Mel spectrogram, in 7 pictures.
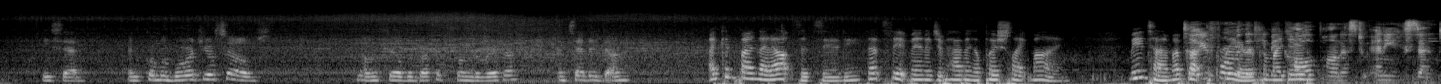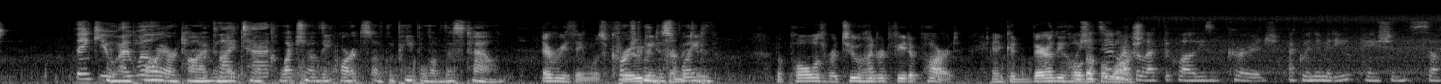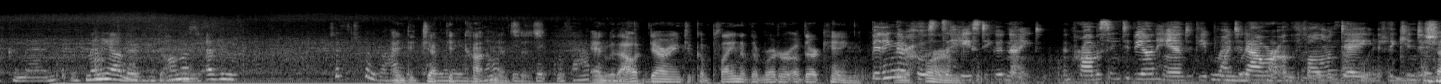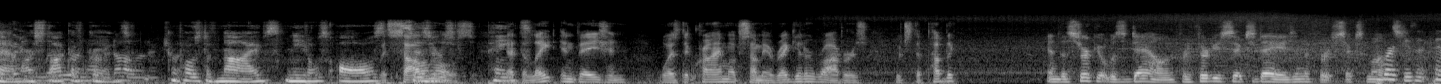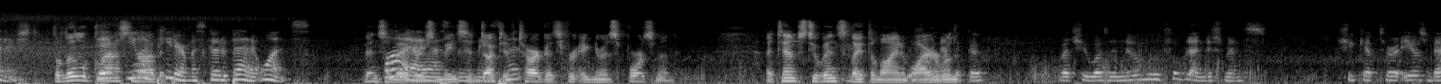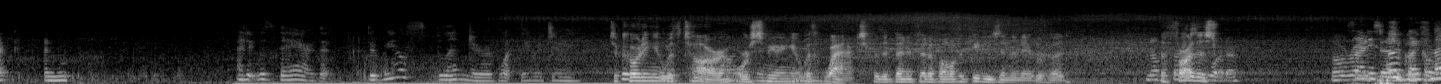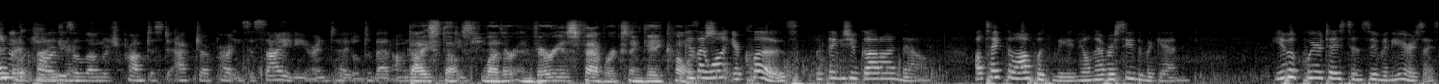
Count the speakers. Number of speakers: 8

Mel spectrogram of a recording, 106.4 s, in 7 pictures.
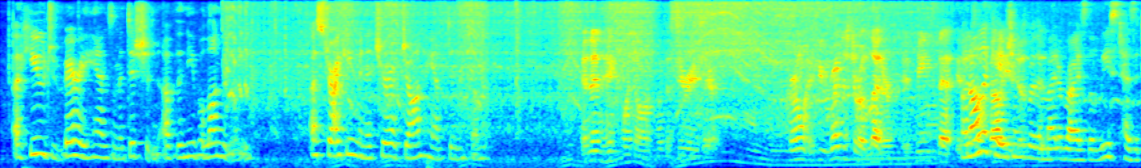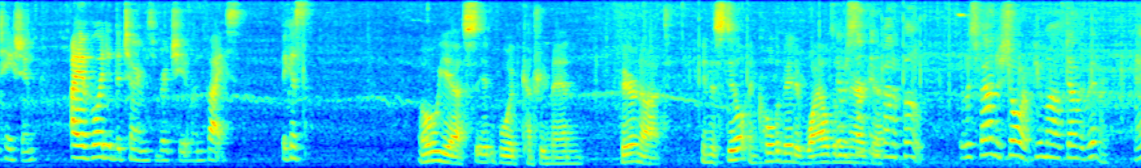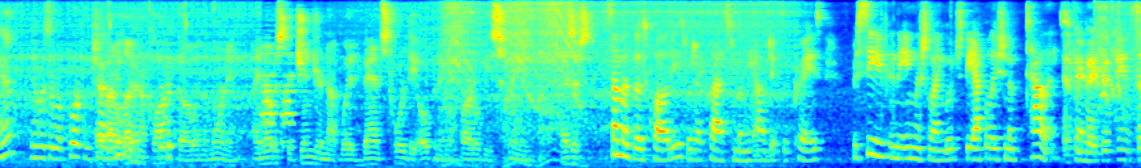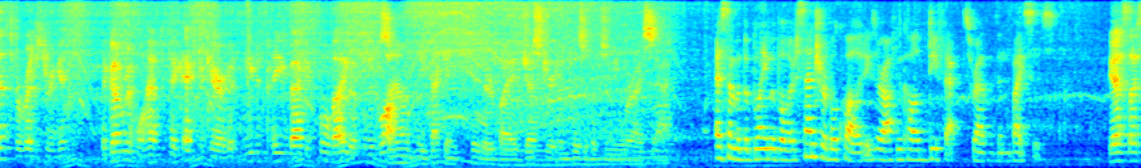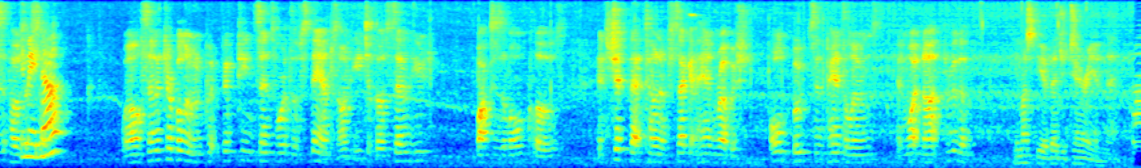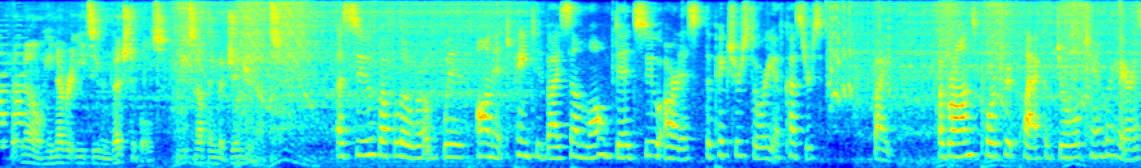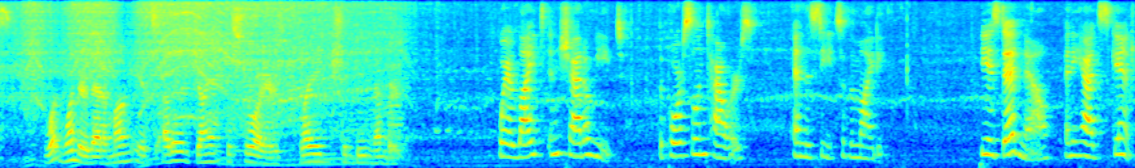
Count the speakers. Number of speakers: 6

